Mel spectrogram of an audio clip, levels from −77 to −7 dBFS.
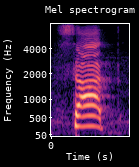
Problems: constant background noise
